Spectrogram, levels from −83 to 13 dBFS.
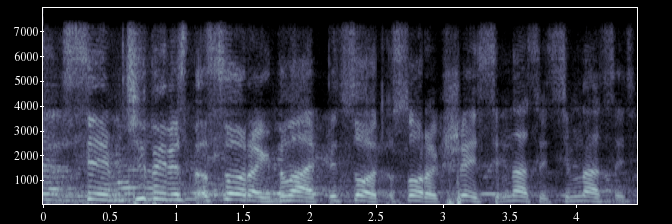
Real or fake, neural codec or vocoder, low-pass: fake; codec, 44.1 kHz, 7.8 kbps, DAC; 7.2 kHz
